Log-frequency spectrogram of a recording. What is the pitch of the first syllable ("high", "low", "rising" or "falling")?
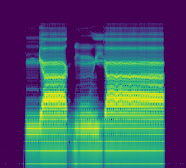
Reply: high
